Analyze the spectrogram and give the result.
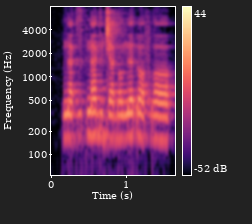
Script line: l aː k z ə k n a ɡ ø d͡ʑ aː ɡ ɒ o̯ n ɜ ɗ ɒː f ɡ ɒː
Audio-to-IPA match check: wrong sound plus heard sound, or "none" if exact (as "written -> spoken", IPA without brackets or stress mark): l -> n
